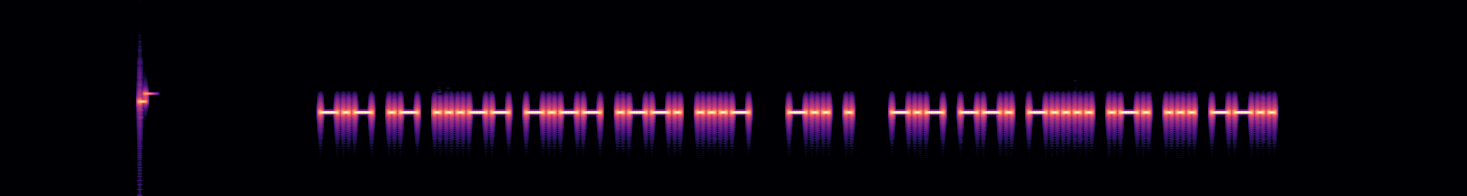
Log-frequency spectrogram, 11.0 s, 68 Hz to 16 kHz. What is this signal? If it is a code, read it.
Morse code, heard as a keyed tone, about 28 wpm, 700 Hz. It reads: KA3YPV DE KG6RSZ
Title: USA Callsign DE Callsign 28wpm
